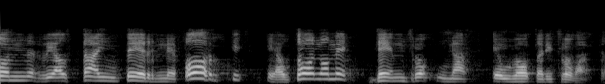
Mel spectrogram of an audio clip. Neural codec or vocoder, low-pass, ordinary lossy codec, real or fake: codec, 24 kHz, 1 kbps, SNAC; 5.4 kHz; AAC, 48 kbps; fake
